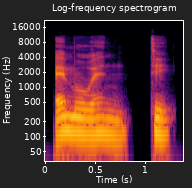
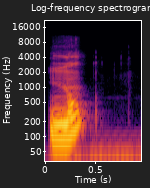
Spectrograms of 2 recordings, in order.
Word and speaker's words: monts: entre le mot mont, M-O-N-T-S, et le mot et, E-T. Il y a un S au mot mont, mais on ne le prononce pas. Des monts, on ne prononce pas le S.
